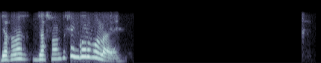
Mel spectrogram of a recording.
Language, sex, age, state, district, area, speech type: Dogri, male, 30-45, Jammu and Kashmir, Samba, rural, conversation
